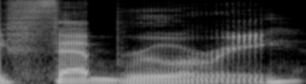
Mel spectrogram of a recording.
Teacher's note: technically, it's supposed to be February with that first R sound. But honestly, even a lot of Americans drop it and say February because it's just easier to pronounce.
